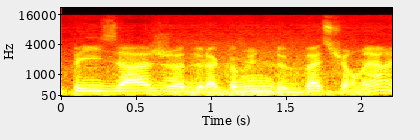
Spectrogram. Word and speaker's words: Batz-sur-Mer: de la commune de Batz-sur-Mer effectivement on prononce pas le zen et soit on dit baba cool soit on dit le cœur qui bat avec également un slogan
